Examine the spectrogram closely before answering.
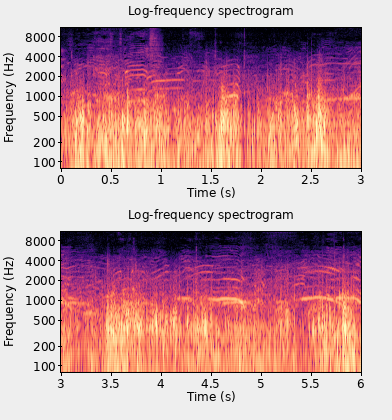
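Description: A crowd of adults and children shout and call out across an open field.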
